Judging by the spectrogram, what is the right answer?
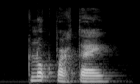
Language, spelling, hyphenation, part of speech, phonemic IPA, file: Dutch, knokpartij, knok‧par‧tij, noun, /ˈknɔk.pɑrˌtɛi̯/, Nl-knokpartij.ogg
- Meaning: brawl, fight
